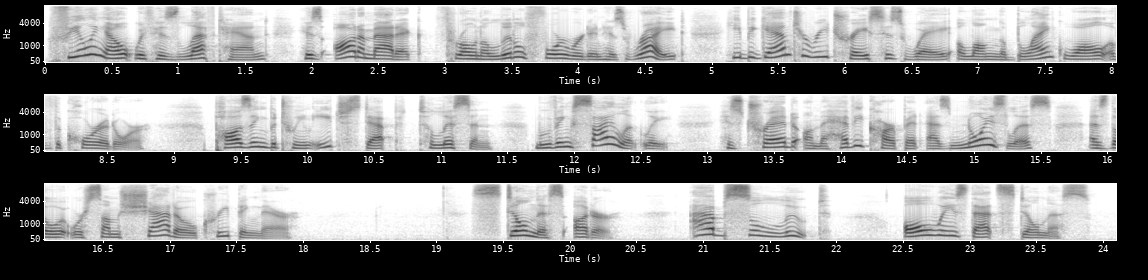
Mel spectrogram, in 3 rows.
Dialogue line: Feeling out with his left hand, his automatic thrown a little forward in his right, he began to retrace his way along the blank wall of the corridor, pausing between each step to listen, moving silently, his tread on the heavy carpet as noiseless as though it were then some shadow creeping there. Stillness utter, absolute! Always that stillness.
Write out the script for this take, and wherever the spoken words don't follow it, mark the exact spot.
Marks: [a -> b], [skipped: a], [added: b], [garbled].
Feeling out with his left hand, his automatic thrown a little forward in his right, he began to retrace his way along the blank wall of the corridor, pausing between each step to listen, moving silently, his tread on the heavy carpet as noiseless as though it were [skipped: then] some shadow creeping there. Stillness utter, absolute! Always that stillness.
